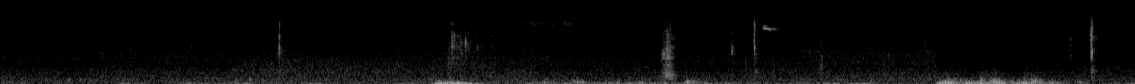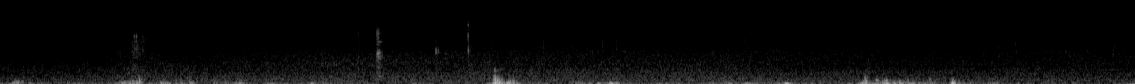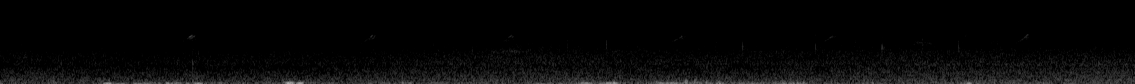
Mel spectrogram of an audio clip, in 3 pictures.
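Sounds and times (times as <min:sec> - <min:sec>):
wind gusts on microphone: 0:01.8 - 0:21.5, 0:23.7 - 0:26.0, 0:26.6 - 0:34.0
high bird chirp: 0:07.6 - 0:07.9.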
